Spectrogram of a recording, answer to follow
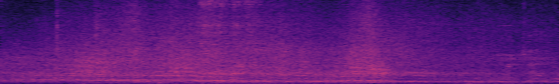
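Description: Racing motorcycle engines running, several engine notes overlapping, with one note sliding down in pitch through the middle.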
